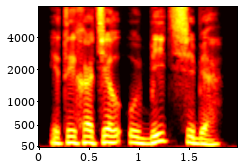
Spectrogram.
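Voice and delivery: ordinary talk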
